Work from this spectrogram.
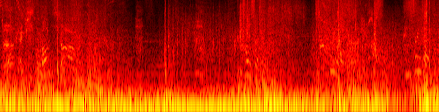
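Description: Expulso spell explosions in Hogwarts Legacy give loud, dense booms and crashes with whooshing bursts. Together they form a sustained, heavy rumble of combat with spell noise, and a voice is heard intermittently.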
